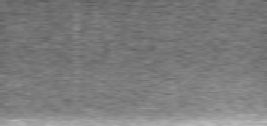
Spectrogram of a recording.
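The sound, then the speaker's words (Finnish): Loud, steady rushing water roars without a break, a dense hiss like a water park ride's flowing chute, with no voices over it. “No niin, me ollaan, me ollaan oltu nyt inkaputouksessa. Seuraavaksi me mennään villivirtaa ja viimeisenä on Magic Maya.”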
